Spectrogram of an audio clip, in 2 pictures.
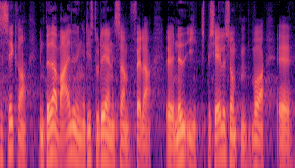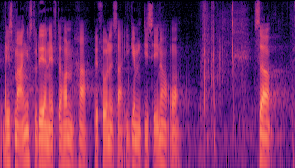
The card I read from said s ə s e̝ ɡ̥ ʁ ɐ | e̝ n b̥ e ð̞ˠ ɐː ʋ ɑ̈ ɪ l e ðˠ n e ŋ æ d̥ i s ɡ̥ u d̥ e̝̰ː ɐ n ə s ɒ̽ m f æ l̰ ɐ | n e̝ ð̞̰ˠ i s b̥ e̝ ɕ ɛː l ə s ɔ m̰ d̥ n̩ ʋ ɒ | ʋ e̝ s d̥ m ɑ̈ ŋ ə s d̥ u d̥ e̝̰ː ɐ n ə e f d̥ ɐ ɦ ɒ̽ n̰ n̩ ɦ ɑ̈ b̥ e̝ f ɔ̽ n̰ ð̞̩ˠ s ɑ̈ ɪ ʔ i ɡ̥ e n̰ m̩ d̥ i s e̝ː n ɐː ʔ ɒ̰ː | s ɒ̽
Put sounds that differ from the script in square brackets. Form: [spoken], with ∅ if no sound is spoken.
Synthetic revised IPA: s ə s e̝ ɡ̥ ʁ ɐ | e̝ n b̥ e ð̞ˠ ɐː ʋ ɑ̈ ɪ l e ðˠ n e ŋ æ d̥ i s [d̥] u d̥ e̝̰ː ɐ n ə s ɒ̽ m f æ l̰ ɐ | n e̝ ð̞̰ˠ i s b̥ e̝ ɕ ɛː l ə s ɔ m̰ [b̥] n̩ ʋ ɒ | ʋ e̝ s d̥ m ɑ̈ ŋ ə s d̥ u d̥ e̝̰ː ɐ n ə e f d̥ ɐ ɦ ɒ̽ n̰ n̩ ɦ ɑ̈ b̥ e̝ f ɔ̽ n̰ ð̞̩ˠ s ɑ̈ ɪ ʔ i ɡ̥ e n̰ m̩ d̥ i s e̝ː n ɐː ʔ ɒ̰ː | s ɒ̽

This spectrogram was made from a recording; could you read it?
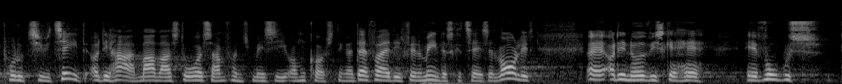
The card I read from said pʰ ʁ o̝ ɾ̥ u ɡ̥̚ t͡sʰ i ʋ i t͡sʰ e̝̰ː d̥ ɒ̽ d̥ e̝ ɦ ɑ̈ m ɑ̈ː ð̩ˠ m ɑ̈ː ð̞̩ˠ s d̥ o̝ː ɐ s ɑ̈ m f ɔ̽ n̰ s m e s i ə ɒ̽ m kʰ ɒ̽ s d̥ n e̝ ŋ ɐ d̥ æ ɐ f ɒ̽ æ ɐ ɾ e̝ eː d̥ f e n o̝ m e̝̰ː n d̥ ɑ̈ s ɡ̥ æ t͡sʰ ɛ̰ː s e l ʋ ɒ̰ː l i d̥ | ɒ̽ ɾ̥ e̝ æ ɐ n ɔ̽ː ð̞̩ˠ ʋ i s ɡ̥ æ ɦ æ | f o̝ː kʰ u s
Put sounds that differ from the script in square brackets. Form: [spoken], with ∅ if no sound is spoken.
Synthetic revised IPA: pʰ ʁ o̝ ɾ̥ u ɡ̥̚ t͡sʰ i ʋ i t͡sʰ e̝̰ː d̥ ɒ̽ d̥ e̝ ɦ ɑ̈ m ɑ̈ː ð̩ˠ m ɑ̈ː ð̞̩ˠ s d̥ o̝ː ɐ s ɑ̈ m f ɔ̽ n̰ s m e s i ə ɒ̽ m kʰ ɒ̽ s d̥ n e̝ ŋ ɐ d̥ æ ɐ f ɒ̽ æ ɐ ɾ e̝ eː d̥ f e n o̝ m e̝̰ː n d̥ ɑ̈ s ɡ̥ æ t͡sʰ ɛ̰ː s [æ] l ʋ ɒ̰ː l i d̥ | ɒ̽ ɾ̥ e̝ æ ɐ n ɔ̽ː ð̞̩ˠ ʋ i s ɡ̥ æ ɦ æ | f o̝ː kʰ u s

